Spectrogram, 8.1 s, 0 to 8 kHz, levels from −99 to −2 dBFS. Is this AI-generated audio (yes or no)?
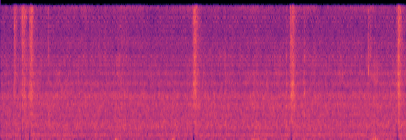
yes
